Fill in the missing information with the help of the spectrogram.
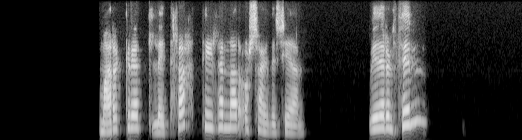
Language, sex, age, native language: Icelandic, female, 30-39, Icelandic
